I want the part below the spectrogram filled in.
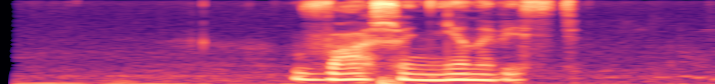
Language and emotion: Russian, neutral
